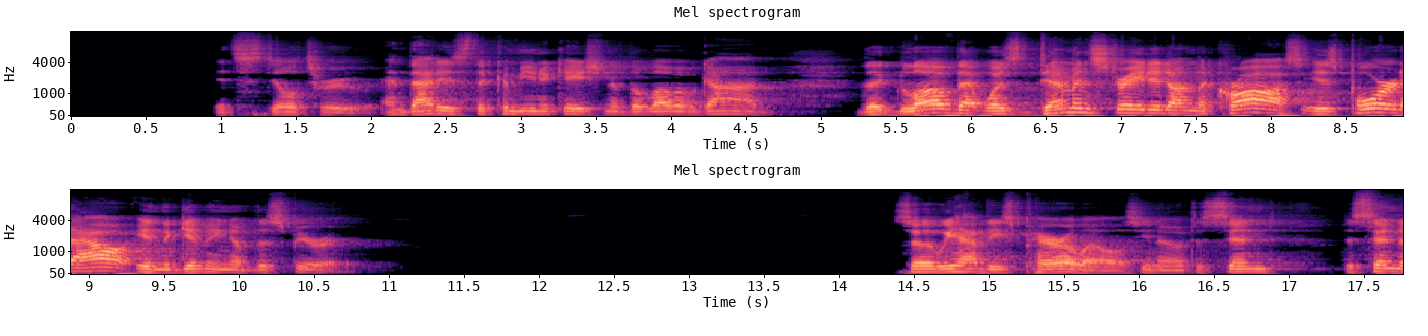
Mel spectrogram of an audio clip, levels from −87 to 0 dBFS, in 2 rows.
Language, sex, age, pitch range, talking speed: English, male, 50-69, 105-130 Hz, 140 wpm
